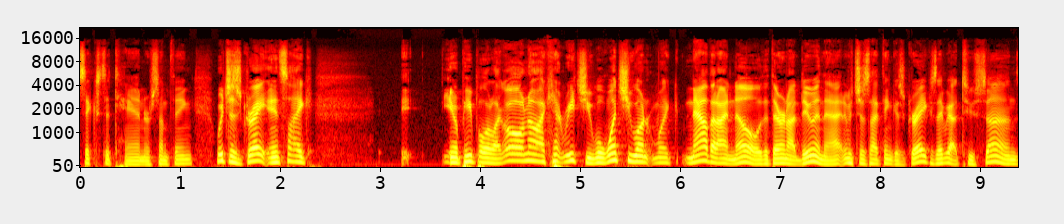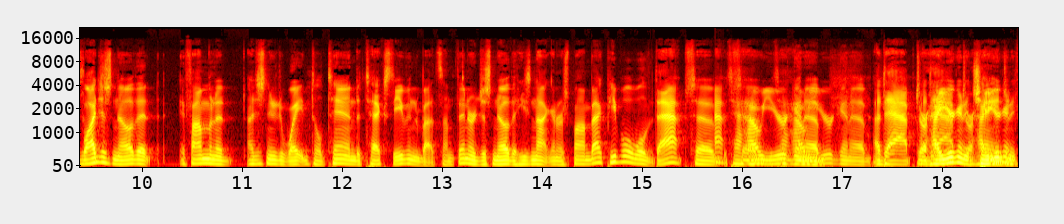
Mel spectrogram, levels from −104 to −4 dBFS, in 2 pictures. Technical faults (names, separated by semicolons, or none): doubled audio track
